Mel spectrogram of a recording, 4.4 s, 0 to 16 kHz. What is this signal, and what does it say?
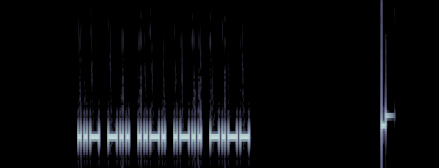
Morse code, heard as a keyed tone, about 39 wpm, 700 Hz. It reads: UDFLY
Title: Code Groups - 5 Letters - 40wpm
